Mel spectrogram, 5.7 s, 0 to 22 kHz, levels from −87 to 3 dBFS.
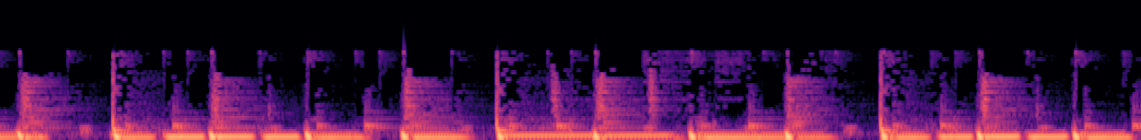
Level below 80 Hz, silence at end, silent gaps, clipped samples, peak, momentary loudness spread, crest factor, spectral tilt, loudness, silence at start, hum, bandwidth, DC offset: -24 dBFS; 0 s; none; under 0.1%; -6 dBFS; 4 LU; 16 dB; -7.5 dB/octave; -24 LUFS; 0 s; none; 5.8 kHz; under 0.1%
